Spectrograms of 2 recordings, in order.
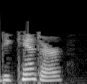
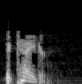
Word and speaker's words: Decatur: You got to get the correct southern pronunciation. It's Decatur, not Decatur.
